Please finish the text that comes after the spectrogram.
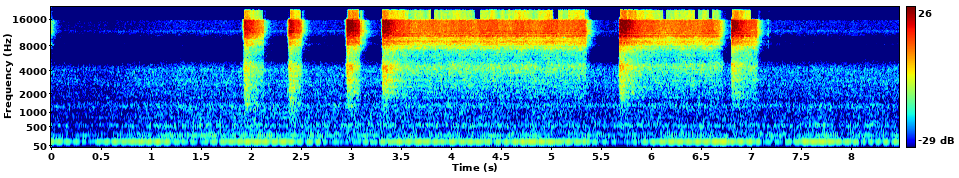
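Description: Airbrush hissing paint onto a largemouth bass artwork in steady bursts, with several short sprays followed by longer continuous passes over a constant low electric hum, close and fairly quiet, with no talking.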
